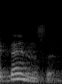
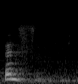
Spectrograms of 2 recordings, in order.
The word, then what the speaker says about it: Benson: in the fourth syllable benson is pretty obviously son of ben but we don't say benson we say benson and notice that people who epenthesize between n and s like fencing they say benson so that's further evidence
